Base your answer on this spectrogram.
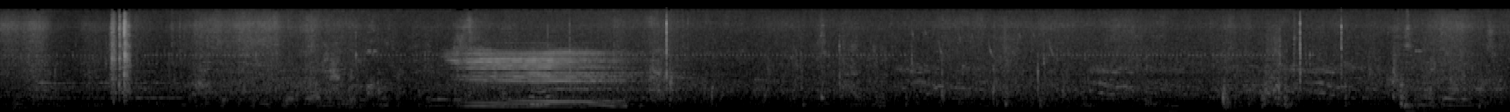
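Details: A red deer stag in the wildlife park of the Domain of the Caves of Han gives one deep, rasping rutting bellow lasting about two seconds during the rut.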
